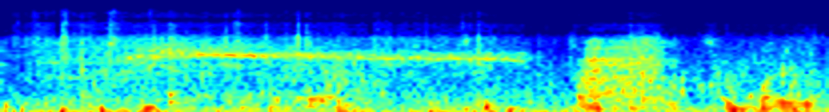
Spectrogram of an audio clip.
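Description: Wind and sea noise on an open boat, a steady low rush. About a second in, a thin high whine starts and falls slightly in pitch over about two seconds. A short rush of noise follows near the end.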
